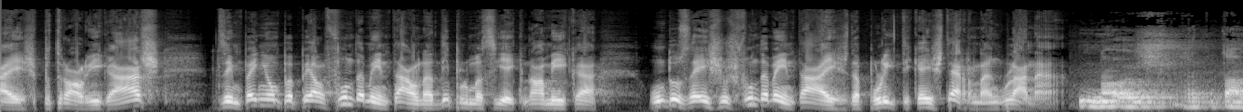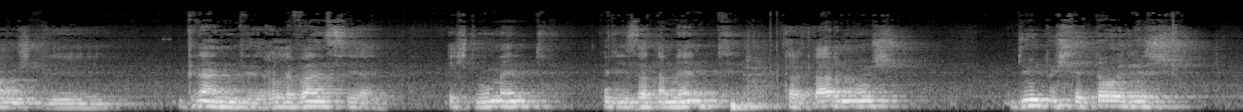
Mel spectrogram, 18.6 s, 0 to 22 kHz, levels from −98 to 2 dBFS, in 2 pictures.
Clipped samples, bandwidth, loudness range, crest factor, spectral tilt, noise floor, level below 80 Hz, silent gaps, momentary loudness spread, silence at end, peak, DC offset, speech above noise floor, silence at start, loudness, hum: under 0.1%; 14.5 kHz; 4 LU; 16 dB; -7 dB/octave; -46 dBFS; -62 dBFS; none; 11 LU; 0.35 s; 0 dBFS; under 0.1%; 30 dB; 0 s; -16 LUFS; none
